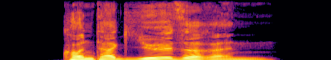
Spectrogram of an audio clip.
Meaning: inflection of kontagiös: 1. strong genitive masculine/neuter singular comparative degree 2. weak/mixed genitive/dative all-gender singular comparative degree
- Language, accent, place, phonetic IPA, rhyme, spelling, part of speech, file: German, Germany, Berlin, [kɔntaˈɡi̯øːzəʁən], -øːzəʁən, kontagiöseren, adjective, De-kontagiöseren.ogg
